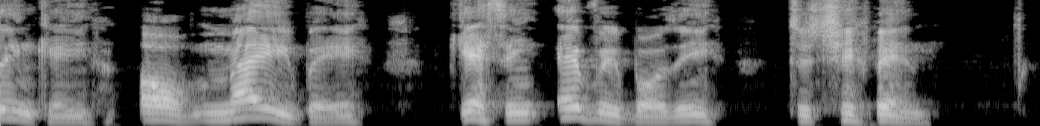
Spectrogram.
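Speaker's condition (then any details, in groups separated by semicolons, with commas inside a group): ALS; voice may sound peculiar, speech much worse over two years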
